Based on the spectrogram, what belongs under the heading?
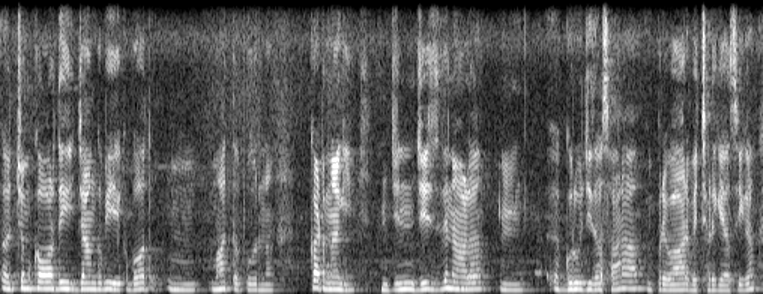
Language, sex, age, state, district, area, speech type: Punjabi, male, 30-45, Punjab, Barnala, rural, spontaneous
